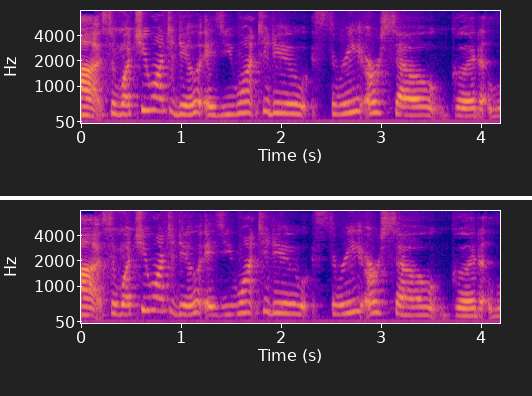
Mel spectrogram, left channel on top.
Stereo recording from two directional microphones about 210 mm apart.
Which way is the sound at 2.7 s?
40° left (ahead or behind).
